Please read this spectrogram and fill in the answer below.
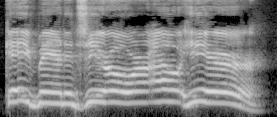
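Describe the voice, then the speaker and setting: A man's voice: extremely high pitch, expressive, slow pace, pitched above the performer's own voice, full character voice. A man voicing eager, slangy teenage camp boys in a storybook, in a casual, punchy, friendly way. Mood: calling out.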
